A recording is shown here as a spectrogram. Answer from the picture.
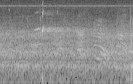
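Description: A basketball bouncing a few times on the hardwood court, over a steady arena background with faint voices.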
